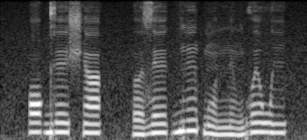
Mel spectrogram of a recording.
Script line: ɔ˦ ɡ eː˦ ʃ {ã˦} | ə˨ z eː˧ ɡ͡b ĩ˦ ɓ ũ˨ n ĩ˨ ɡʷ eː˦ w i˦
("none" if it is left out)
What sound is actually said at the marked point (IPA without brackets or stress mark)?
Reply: ã˦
